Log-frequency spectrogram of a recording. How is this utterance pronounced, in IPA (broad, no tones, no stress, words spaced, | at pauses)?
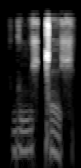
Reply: ɡʷiŋɨʃ ǁɛʃ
